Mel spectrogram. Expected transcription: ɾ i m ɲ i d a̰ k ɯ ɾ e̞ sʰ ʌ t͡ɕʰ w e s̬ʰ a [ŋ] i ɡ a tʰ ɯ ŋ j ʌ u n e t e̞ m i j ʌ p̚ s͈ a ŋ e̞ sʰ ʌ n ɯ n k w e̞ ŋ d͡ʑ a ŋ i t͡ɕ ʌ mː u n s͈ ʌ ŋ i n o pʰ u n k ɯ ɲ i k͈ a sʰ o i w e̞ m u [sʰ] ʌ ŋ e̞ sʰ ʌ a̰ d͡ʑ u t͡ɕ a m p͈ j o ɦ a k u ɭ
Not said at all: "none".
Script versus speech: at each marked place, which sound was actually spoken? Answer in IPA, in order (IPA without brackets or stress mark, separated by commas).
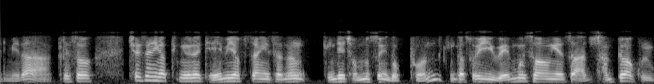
ɲ, sʰ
